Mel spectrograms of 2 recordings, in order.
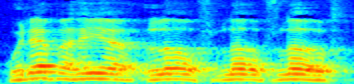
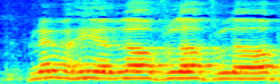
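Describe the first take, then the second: First: Said in the usual way. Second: Louder, pressing each love hard; repeating "love, love, love" louder so it lands; emphatic repeat. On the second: Shown as a demonstration. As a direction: drive it home to the congregation.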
